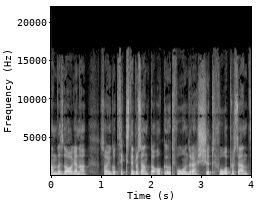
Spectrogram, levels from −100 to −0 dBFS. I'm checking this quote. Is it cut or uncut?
cut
